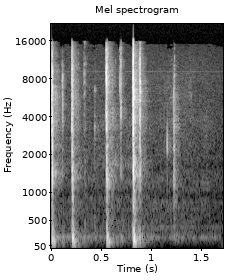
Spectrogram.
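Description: Someone types a page title on a computer keyboard while building a WordPress website. A few sharp, close keystrokes land in a quick uneven burst, then a couple of softer taps, with no talking.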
